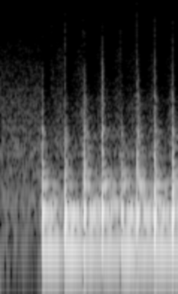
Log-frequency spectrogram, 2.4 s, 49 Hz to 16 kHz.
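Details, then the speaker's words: Circa-1884 Washburn instrument under restoration, body tap test after clamps removed; evenly spaced hollow knocks about three per second with a faint buzzy rattle tail; a loose internal brace is suspected, not confirmed. "can you hear that extra little rattle [Music] seems like it's right in here it seems like there's a loose brace"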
